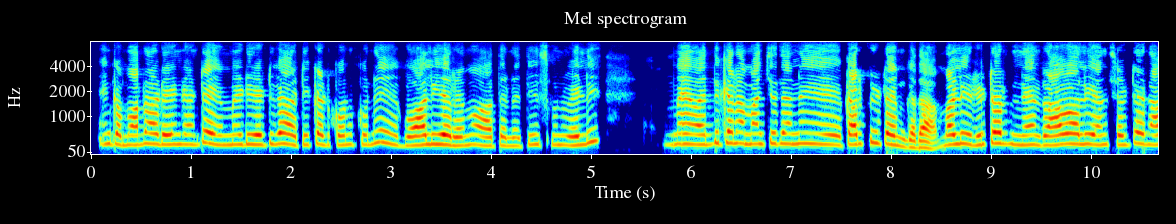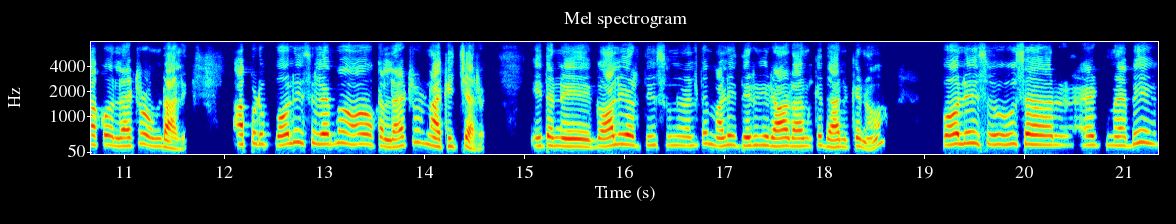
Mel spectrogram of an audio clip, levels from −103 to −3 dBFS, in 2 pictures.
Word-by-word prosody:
ఇంక 280 -1 -1
మర్నాడేంటంటే 265 +1 0
ఇమ్మీడియేట్‌గా 260 +2 +1 0.2
టికెట్ 255 0 -2
కొనుక్కొని 260 +4 -5 0.2
గ్వాలియరేమో 250 0 +4
అతన్ని 220 -1 -5
తీసుకొని 255 -1 -9
వెళ్ళి, 265 +8 0 0.8
మేము 275 -1 +1
ఎందుకైనా 295 +2 -1
మంచిదని 280 +1 -3 0.4
కర్ఫ్యూ 270 +4 +2
టైం 250 -4 +3
గదా! 180 -1 +3 0.2
మళ్ళీ 265 +2 +4
రిటర్న్ 280 +1 +3
నేను 255 0 -1
రావాలి 275 +2 +4
అనెసంటే 255 +2 -2
నాకో 255 0 +1
లెటరుండాలి. 220 -1 0 0.6
అప్పుడు 270 +1 -6 0.2
పోలీసులేమో 285 +1 +1 0.3
ఒక 235 - -7
లెటర్ 235 +9 -3
నాకి‌చ్చారు. 210 0 0 0.5
ఇతని 225 -2 +1 0.3
గ్వాలియర్ 240 +3 +3
తీసుకుని 240 0 -9
వెళితే 235 +5 -7
మళ్ళీ 220 +4 0
తిరిగి 240 +2 +1
రాడానికి 215 +1 +2
దానికిను. 195 +2 -1 0.7
Police 275 0 +2 0.3
sir 255 -2 +3 0.3
it 245 -2 -2
maybe 235 +7 -3
255 Hz, 110 wpm, -23 LUFS, 240-275 Hz, 0.8 s, గ్వాలియరేమో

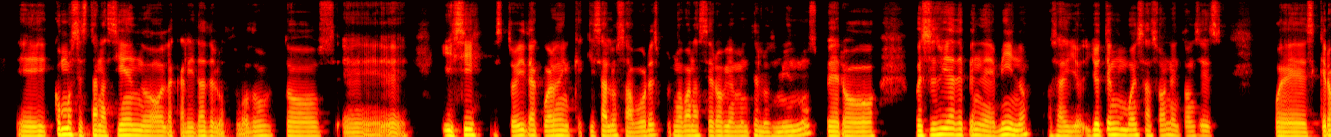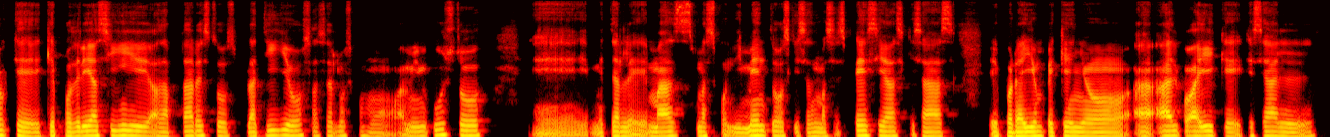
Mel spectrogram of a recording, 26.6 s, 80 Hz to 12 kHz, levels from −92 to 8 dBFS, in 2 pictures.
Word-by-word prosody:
eh, 115 0 +1
cómo 150 +4 +5
se 125 - -2
están 125 +2 +1
haciendo 120 0 +2
la 115 0 -2
calidad 110 +2 -1
de 115 - -1
los 100 -2 -3
productos, 110 0 -3
eh, 105 0 -3 0.3
y 125 -1 +4
sí, 140 +1 +2
estoy 120 +1 -1
de 130 - 0
acuerdo 120 0 +1
en 120 - 0
que - - -14
quizás 115 +1 -1
los 125 0 -1
sabores, 115 +5 -1
pues, 130 - -17
no 115 - +1
van 120 0 +2
a 120 - +2
ser 115 0 -2
obviamente 115 +1 0
los 105 -1 -1
mismos, 120 - -1
pero, 110 0 +2 0.4
pues 120 +1 +3
eso 140 +2 +4
ya 150 -1 +4
depende 135 -2 +1
de 110 - 0
mí, 140 +5 +3
¿no? 135 +6 0
O 115 - -11
sea, 115 -1 0
yo 115 +1 -1
yo 135 +1 +2
tengo 140 +1 +3
un 135 - +2
buen 130 +1 +1
sazón. 125 0 -3
Entonces, 115 -1 -5 0.5
pues 105 -1 +1
creo 125 +2 +2
que 105 -4 +1
que 115 +2 0
podría 115 +2 +3
así 120 -1 +2
adaptar 105 +2 -1
estos 115 -2 -3
platillos, 120 +4 0
hacerlos 115 0 -5
como 100 -4 -8
a - - -4
mi 110 -2 0
gusto, 125 -2 0 0.4
eh, 70 -1 -4
meterle 110 +3 0
más 110 0 +1
más 110 0 -1
condimentos, 115 +2 +1
quizás 100 0 -4
más 100 -1 -1
especias, 120 -2 0
quizás, 105 -1 -2 0.3
eh, 110 - 0
por 105 0 +3
ahí 110 +1 +7
un 110 0 +2
pequeño, 105 0 +2 0.4
a 110 - +2
algo 120 0 +2
ahí 115 +1 +4
que 105 -1 -2
que 110 - -7
sea 115 +2 0
el, 105 +1 -1
115 Hz, 185 wpm, -24 LUFS, 110-120 Hz, 0.5 s, ahí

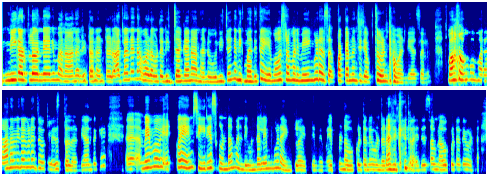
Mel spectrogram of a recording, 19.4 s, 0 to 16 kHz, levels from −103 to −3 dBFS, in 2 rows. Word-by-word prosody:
"నీ 285 - +8
కడుపులో 280 0 +6
ఉన్నాయని" 275 +1 +1
మా 255 - 0
నాన్న 225 +2 -1
రిటర్న్ 235 0 -2
అంటాడు 225 -2 -3
అట్లనే 290 +6 -1
నవ్వడం 255 -7 +1 0.2
నిజంగా 230 +3 +2
నాన్న 225 -6 -2
నువ్వు 200 0 -2
నిజంగా 280 +8 -2
నీకు 260 -5 +1
మందితో 220 +8 +1
ఏమి 250 0 -1
అవసరం 285 0 +2
అని 255 - +1
మేము 265 +1 +3
కూడా 315 -2 +5
స - - +5 0.2
పక్కన 255 +1 +2
నుంచి 255 -1 -4
చెప్తూ 210 +6 -2
ఉంటాం 230 -2 +1
అండి 180 +1 -12
అసలు. 180 0 -14 0.5
మా 270 - +12 0.2
అమ్మ 295 +1 -5
మా 255 - -2
నాన్న 275 +5 -1
మీద 315 +1 -4
కూడా 325 0 -5
జోక్‌లు 255 -4 -9
వేస్తది 210 -5 -5
అండి. 185 +3 -14
అందుకే 230 - -13 0.5
ఆహ్, 230 0 -4
మేము 300 +4 +2 0.3
ఎక్కువ 475 -11 -1
ఏమి 300 +4 -2
సీరియస్‌గా 265 +1 0 0.2
ఉండం 260 +6 -2
అండి. 220 -5 -5
ఉండలేము 230 +5 -4
కూడా, 285 -3 -3
ఇంట్లో 180 +2 -8
అయితే 180 0 -17
మేము 180 0 -20
ఎప్పుడు 230 +4 -12
నవ్వుకుంటూనే 205 +2 -5
ఉండడానికి 205 +2 -1
ట్రై 185 -5 -6
చేస్తాం 225 +2 -6
నవ్వుకుంటూనే 210 +2 -7
ఉంటాం. 180 -2 -20
235 Hz, 175 wpm, -24 LUFS, 210-275 Hz, 0.5 s, మా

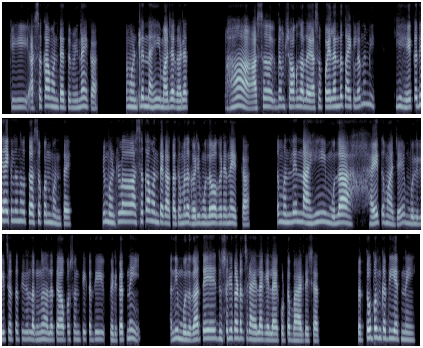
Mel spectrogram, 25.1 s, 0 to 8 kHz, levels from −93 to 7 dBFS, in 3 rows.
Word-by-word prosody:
की 195 0 -8
"असं 215 +5 -1
का 230 -1 +6
म्हणताय 200 -3 +1
तुम्ही?" 185 0 -6
नाही 215 +2 0
का, 165 -2 -2
तर 210 - -17
म्हटले, 210 +2 0
"नाही 210 -1 0
माझ्या 195 +1 +3
घरात" 190 0 0 0.8
हां. 195 -5 +3
असं 215 +5 -1
एकदम 210 +2 -5
शॉक 210 0 +1
झालंय, 200 -3 +3
असं 180 +3 0
पहिल्यांदाच 220 +4 +3
ऐकलं 220 0 0
ना 290 - -9
मी, 275 -3 -9 0.4
की 220 +1 -5
हे 195 +1 +2
कधी 225 +3 +2
ऐकलं 260 0 +1
नव्हतं 245 -3 +1
असं 220 +2 -4
कोण 225 -1 -2
म्हणतंय. 180 -4 -3 0.7
मी - - -4
म्हटलं, 235 +2 +1
"असं 235 +2 -4
का 270 - +3
म्हणताय 230 -4 +1
काका? 190 -1 +2
तुम्हाला 205 +2 0
घरी 185 0 -1
मुलं 195 0 0
वगैरे 200 -1 +1
नाहीत 195 -1 0
का?" 155 0 -1 0.6
तर - - -4
म्हणले, 225 +1 -2
"नाही 225 +1 +2
मुलं 205 -1 +2
ह 205 -3 +7 0.4
आहेत 195 +4 +2
माझे, 180 0 -3
मुलगीचं 185 0 -5
तर 200 - -4
तिचं 195 -1 -7
लग्न 180 -1 -2
झालं, 185 -2 -1
तेव्हापासून 185 +1 -1
ती 195 - -5
कधी 190 +1 -4
फिरकत 180 +3 0
नाही. 215 -5 -4 0.6
आणि 200 +7 -2
मुलगा 185 -2 +3
ते 220 +1 +4
दुसरीकडेच 215 +1 +1
राहायला 185 -2 +3
गेला 175 -1 +2
आहे 170 - +3
कुठं 170 0 -2
बाहेर 165 -1 +3
देशात. 160 -1 -2 0.8
तर 185 - +2
तो 225 - +9
पण 240 -1 +4
कधी 220 -1 0
येत 205 -1 +2
नाही 185 -2 -5
200 Hz, 180 wpm, -25 LUFS, 185-220 Hz, 0.8 s, तो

